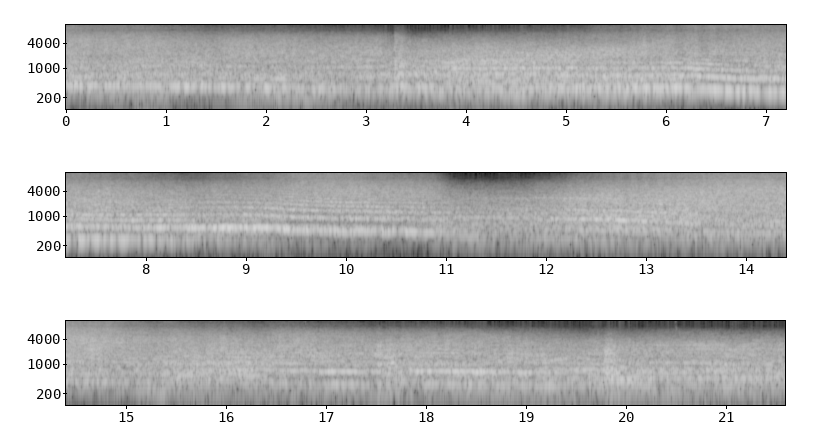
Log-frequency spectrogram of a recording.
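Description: Racing car engines scream loudly as cars speed past one after another, their pitch rising and falling.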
